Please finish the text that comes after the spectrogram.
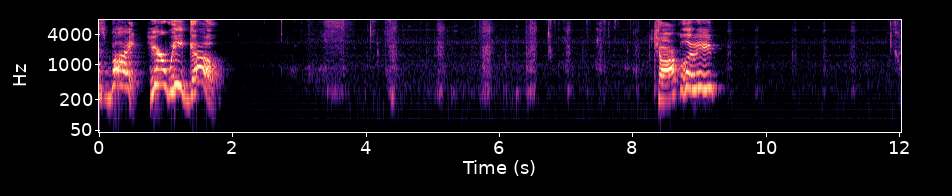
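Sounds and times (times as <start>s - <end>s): mouth chewing crunchy cereal: 2.8s - 8.4s, 9.3s - 12.0s.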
